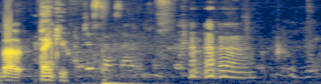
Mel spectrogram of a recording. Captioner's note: laughter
